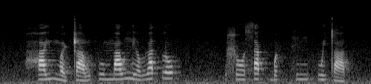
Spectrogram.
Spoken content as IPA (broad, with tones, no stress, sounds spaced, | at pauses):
h a˧˥ j m ə˨˩˨ j ʈ a˨˩˦ w f u˧ m a˧˥ w n i˨˩ ə̯ v a˦˥ t̚ l o˦˥ k̚ | ʂ o˧ s a˦˥ k̚ ɓ ə˨˩ k̚ x i˧ ŋ f u˧ j t̪ a˨˩ t̚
